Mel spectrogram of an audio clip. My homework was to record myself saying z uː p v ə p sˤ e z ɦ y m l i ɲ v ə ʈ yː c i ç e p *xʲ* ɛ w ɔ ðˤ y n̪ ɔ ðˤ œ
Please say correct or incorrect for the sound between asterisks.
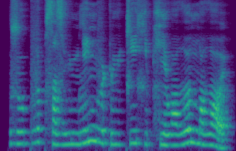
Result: correct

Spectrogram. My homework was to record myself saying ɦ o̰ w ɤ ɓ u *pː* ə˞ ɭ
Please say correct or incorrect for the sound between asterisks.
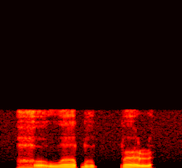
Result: correct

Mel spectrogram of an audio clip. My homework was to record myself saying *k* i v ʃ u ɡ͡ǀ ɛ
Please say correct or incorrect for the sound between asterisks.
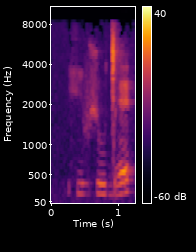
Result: incorrect: x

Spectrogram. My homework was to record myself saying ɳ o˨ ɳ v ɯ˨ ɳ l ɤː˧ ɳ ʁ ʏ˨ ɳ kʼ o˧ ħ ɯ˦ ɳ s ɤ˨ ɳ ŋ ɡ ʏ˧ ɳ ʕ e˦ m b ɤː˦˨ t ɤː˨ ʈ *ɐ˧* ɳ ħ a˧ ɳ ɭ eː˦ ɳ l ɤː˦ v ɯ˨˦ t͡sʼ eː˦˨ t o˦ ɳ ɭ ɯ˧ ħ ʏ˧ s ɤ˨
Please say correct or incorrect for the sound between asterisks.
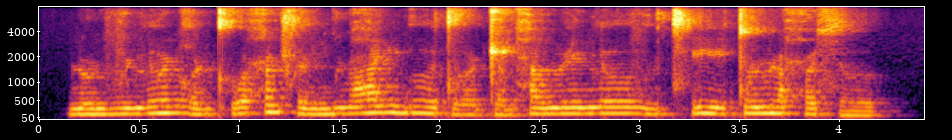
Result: incorrect: ɐ˨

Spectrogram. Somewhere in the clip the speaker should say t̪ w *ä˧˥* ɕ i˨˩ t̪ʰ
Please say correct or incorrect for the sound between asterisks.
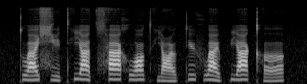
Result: correct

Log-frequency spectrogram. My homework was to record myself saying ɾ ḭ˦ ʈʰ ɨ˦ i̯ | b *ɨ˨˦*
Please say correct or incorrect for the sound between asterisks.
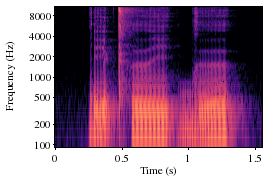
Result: correct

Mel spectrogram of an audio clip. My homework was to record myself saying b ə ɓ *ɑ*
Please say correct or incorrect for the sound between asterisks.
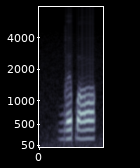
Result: incorrect: ɔ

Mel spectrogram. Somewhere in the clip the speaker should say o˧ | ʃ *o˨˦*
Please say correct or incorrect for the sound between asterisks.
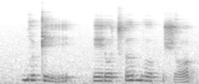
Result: incorrect: ɔ˨˦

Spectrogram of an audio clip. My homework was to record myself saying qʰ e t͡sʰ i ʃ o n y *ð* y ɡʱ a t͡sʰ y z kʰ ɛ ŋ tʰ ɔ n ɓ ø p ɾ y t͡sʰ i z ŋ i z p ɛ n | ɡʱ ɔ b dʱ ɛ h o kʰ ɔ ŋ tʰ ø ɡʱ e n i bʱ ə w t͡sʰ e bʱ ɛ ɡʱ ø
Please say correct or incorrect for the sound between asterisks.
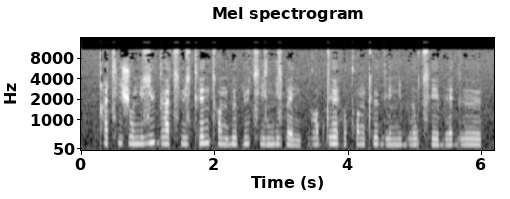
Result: incorrect: z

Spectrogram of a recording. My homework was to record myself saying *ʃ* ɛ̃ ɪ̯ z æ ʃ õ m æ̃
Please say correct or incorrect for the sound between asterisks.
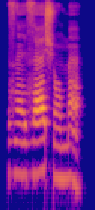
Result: incorrect: z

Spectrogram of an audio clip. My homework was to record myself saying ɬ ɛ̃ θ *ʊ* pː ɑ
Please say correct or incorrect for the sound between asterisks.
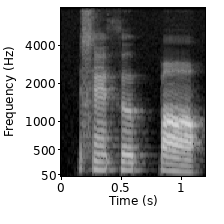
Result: correct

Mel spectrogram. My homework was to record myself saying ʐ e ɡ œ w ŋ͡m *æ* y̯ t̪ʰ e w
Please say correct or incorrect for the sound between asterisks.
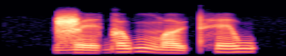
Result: incorrect: ɐ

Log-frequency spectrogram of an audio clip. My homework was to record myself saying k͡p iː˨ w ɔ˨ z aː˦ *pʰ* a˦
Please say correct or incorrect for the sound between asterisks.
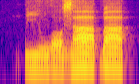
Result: incorrect: ɓ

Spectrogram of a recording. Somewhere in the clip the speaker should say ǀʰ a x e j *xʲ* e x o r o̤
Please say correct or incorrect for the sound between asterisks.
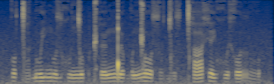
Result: incorrect: xʷ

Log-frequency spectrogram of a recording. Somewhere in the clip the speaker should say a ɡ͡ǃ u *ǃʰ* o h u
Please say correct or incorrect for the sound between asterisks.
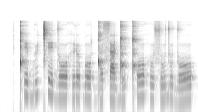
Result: correct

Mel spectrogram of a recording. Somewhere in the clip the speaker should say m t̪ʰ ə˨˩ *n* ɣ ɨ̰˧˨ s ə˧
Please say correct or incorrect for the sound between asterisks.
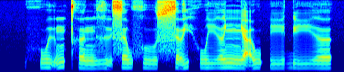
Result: correct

